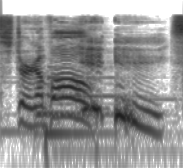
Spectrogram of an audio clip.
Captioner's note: clearing throat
